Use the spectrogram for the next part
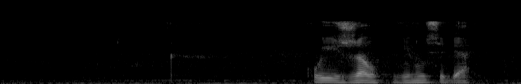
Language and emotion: Russian, neutral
